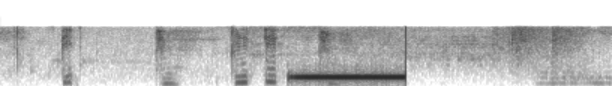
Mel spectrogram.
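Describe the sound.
An outgoing telephone call gives a single steady ringback tone of about one second in the middle. Short bursts of voice come before it and faint talk follows.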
